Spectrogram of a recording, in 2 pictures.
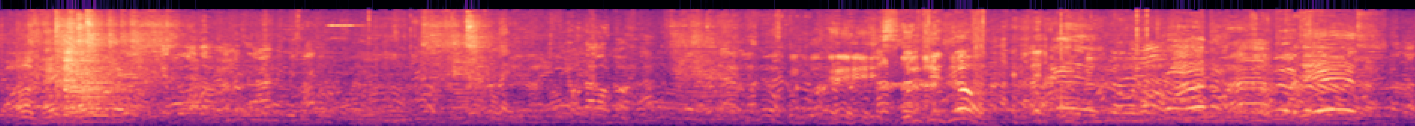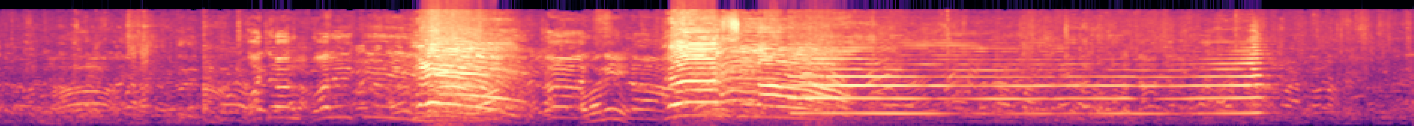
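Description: A crowd of men chatters and calls out loudly outdoors.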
